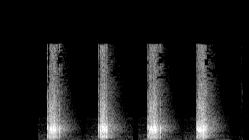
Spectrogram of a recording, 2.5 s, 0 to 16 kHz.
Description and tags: Some hand claps I recorded in my studio by layering 48 individual tracks.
